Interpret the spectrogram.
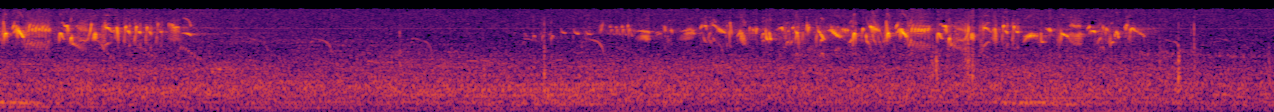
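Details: A European serin delivers a short, high, glittering trill, pauses briefly, then gives a longer, dense, buzzy jingle of rapid chirping notes over soft background hiss.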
